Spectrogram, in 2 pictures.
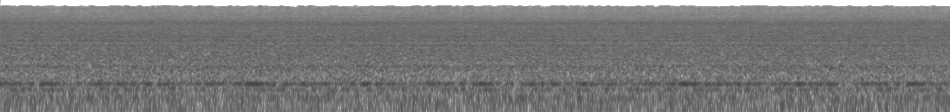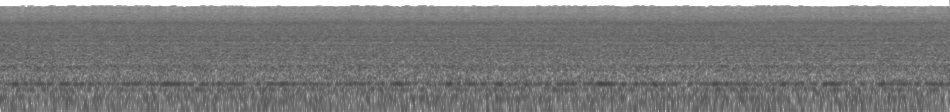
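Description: A train's motor hums with a steady low tone.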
